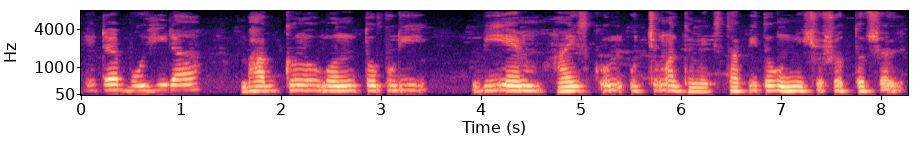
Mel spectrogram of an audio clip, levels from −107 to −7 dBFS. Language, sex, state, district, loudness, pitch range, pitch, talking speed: Bengali, female, West Bengal, North 24 Parganas, -17 LUFS, 160-180 Hz, 170 Hz, 95 wpm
